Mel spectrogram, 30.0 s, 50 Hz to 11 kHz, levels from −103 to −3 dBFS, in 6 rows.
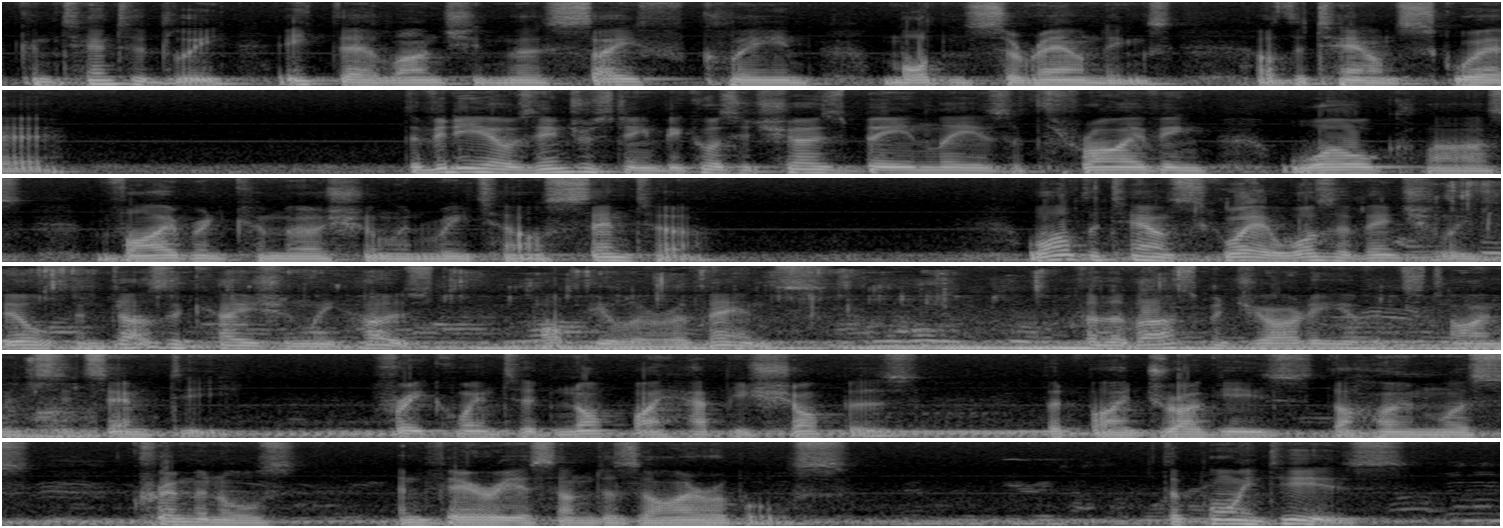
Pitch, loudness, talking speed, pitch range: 105 Hz, -44 LUFS, 145 wpm, 95-125 Hz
